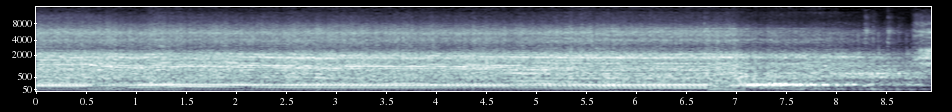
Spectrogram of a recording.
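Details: Kawasaki 19hp twin-cylinder, three years old, on an older Wright Centaur mower, old gas, cold day: steady, fairly brisk beat sitting a little fast for idle; owner suspects throttle set slightly high, cause unconfirmed.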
